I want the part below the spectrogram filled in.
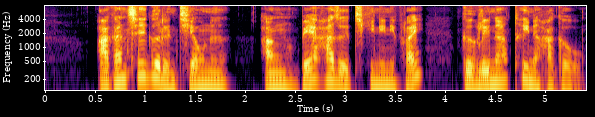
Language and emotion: Bodo, fearful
